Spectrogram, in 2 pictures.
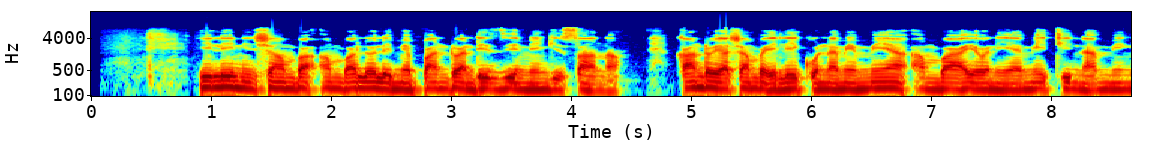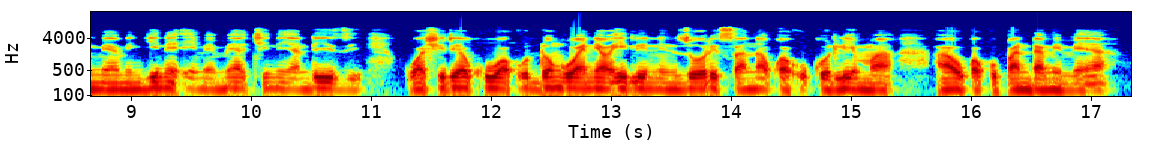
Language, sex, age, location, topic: Swahili, female, 25-35, Kisumu, agriculture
